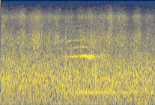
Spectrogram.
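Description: A faint, drawn-out animal call, about a second long, starting just under a second in, over a steady outdoor background hiss.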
